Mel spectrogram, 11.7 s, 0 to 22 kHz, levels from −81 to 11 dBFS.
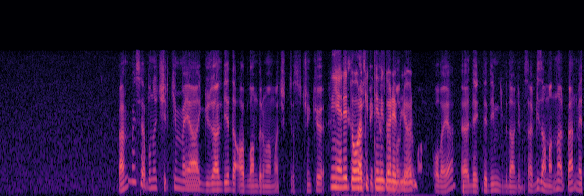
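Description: Speech suppressed in double talk, 6.97 to 7.22 s: the speech dips by about 20 dB for roughly a fifth of a second, likely because an echo canceller, facing both sides talking at once, turned down the near talker along with the loudspeaker echo.

Echo leak, 7.28 to 7.48 s: a faint copy of the speech returns 230 ms late, about 25 dB below it, likely residual loudspeaker pickup that the far end's canceller failed to remove. Within it, speech suppressed in double talk again pulls the level down about 10 dB from 7.38 to 7.44 s, likely the same canceller clamping during overlap.

Speech suppressed in double talk, 8.16 to 8.59 s: a longer hole of about 400 ms, up to about 20 dB deep, where the speech sinks and thins, likely the suppressor reacting to simultaneous talk.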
